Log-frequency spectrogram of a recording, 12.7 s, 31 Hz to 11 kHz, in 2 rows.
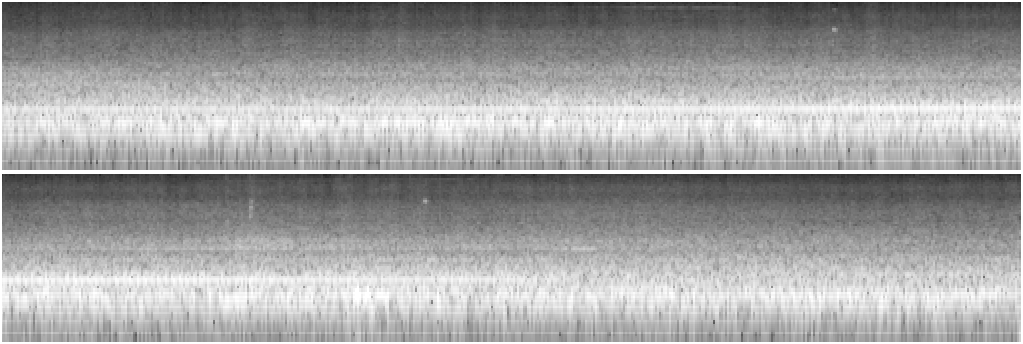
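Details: BMW E46 330 driving: steady low droning whine over road noise for about ten seconds, then fading; origin unknown.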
